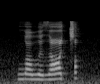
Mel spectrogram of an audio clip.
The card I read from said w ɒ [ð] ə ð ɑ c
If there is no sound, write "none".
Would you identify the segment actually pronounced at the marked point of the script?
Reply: β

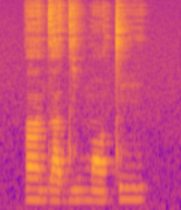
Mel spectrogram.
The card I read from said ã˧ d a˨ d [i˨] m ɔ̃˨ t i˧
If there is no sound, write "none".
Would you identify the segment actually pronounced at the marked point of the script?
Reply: i˨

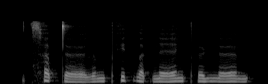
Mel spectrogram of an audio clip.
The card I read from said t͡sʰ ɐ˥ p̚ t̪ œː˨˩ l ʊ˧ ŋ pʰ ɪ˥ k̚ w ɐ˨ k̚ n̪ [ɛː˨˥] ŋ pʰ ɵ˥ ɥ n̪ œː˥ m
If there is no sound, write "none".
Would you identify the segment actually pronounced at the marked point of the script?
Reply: ɛː˨˥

